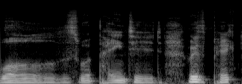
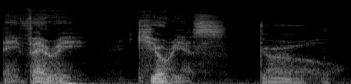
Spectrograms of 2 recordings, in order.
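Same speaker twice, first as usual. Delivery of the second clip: hushed refrain; 7 semitones lower, 7 dB quieter than usual. A narrator's reading. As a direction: share it like a secret with the children. Storyteller's refrain to children.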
